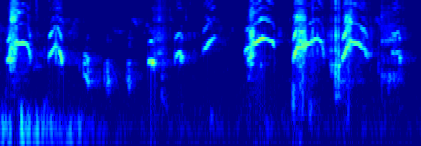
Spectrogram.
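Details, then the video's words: Pinscher puppy crying loudly indoors, giving short high squeaky yelps and whines with rising and falling pitch, in clusters separated by brief pauses, with a brief low voice at the start. "Cachorrinho pinscher chorando alto"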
